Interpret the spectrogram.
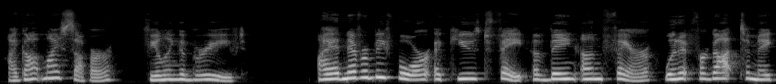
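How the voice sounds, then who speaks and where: Woman, audiobook narrator, higher voice, measured expressive reading, literary first-person storytelling.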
